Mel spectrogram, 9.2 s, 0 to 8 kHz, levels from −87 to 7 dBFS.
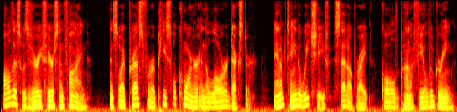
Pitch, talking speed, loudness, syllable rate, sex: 100 Hz, 210 wpm, -16 LUFS, 5.5 syllables/s, male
